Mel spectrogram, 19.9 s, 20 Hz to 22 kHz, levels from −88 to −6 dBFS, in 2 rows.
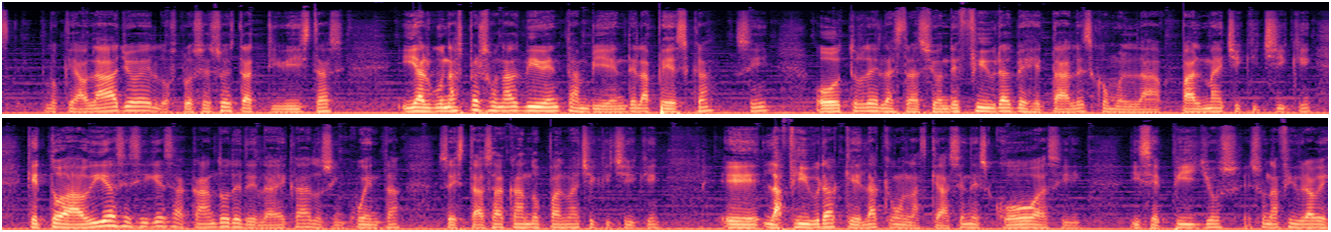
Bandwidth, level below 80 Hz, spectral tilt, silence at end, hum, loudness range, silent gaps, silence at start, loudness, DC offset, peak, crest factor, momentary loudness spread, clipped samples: over 20 kHz; -28 dBFS; -5.5 dB/octave; 0 s; none; 5 LU; none; 0 s; -18 LUFS; under 0.1%; 0 dBFS; 18 dB; 11 LU; under 0.1%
